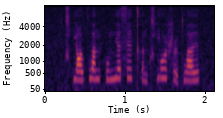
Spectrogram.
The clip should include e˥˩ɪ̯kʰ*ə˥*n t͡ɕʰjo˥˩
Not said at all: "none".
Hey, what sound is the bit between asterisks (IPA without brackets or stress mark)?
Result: ə̰˨˩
